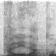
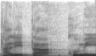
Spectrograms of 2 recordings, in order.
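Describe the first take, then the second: First: It is said run together as one word. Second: It is said as two separate words. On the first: The speaker calls it wrong. "아예 붙여가지고 달리다쿰" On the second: The speaker calls it right. "달리타 쿰이 해야 되는데"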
